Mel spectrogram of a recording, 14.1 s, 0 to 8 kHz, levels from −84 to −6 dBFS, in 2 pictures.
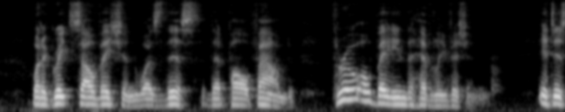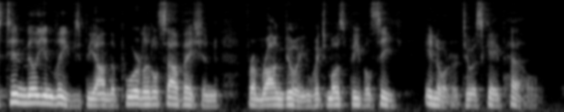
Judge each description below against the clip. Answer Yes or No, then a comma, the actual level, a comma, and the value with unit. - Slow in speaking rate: No, average, 155 wpm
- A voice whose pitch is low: Yes, low, 130 Hz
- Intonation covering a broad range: No, average, 3.3 semitones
